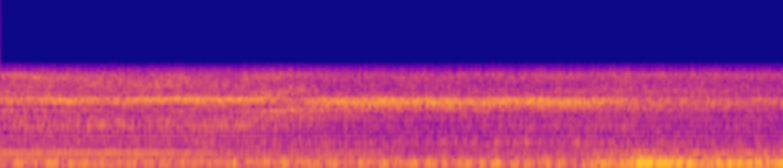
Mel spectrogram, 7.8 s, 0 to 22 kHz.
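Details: 1997 Jeep Cherokee running badly with no codes or engine light: uneven lumpy idle with deep unsteady beat and rougher surge near end; rough idle, cause unknown.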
